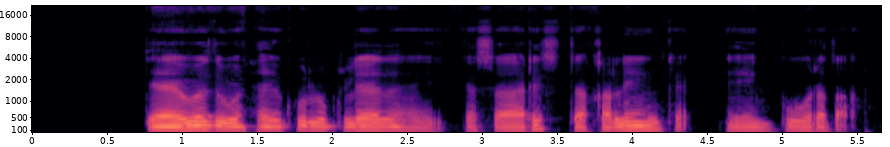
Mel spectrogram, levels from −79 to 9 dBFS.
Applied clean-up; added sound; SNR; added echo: neural mask model DeepFilterNet 3.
